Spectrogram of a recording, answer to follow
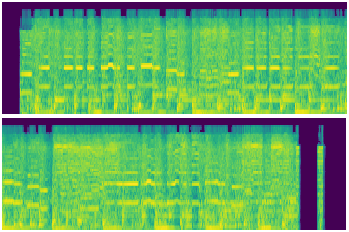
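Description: A baladi street band of clarinets playing a stepping, ornamented melody over a steady drum beat of about two strokes a second. The music cuts off suddenly near the end.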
